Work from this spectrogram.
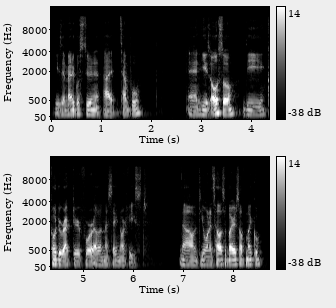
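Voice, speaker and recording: Host: man with a lowish voice, relaxed, encouraging interviewer. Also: fairly quick. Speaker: podcast host. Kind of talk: casual interview questions.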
